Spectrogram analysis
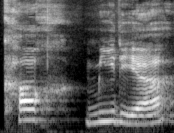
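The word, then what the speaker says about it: Koch Media: true i believe it coch media and yes that's that's how you say it media media i'm so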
